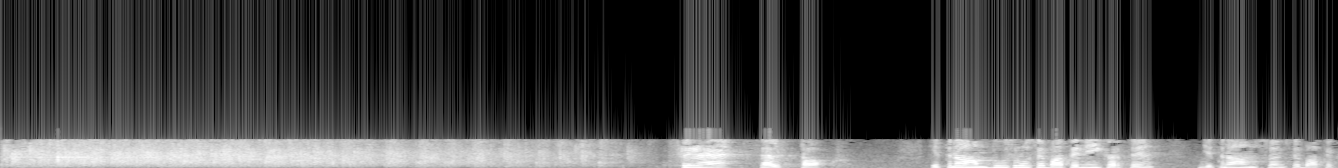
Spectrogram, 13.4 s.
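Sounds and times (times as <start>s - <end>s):
audience clapping: 0.0s - 7.0s
speech: 6.8s - 8.3s, 9.3s - 13.3s.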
